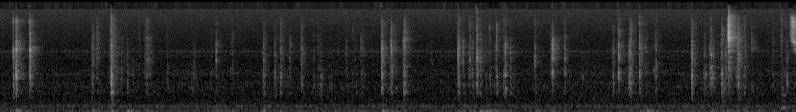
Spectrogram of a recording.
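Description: Keys clatter on a computer keyboard in quick irregular bursts of close, crisp clicks, separated by short pauses, over a low steady hum, with no talking.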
